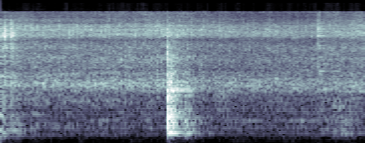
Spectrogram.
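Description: Papaya, potato and radish sizzle steadily in hot oil in a pan, a continuous close hiss broken by a sharp scrape of stirring midway and a faint clink near the end.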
